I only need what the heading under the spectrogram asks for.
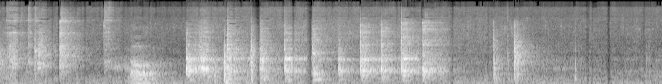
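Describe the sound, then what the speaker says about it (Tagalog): Garlic goes into hot cooking oil in a pan, with a series of sharp metallic clanks and scrapes of a utensil against the pan over a light sizzle, close and fairly loud, with a brief voice. "So, mainit na mantika. Ilalagay na natin yung bawang."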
